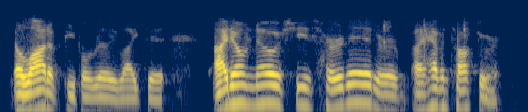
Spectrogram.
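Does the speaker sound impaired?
No.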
